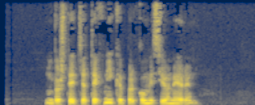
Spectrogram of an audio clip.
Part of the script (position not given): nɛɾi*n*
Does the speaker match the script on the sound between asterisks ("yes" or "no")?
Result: yes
